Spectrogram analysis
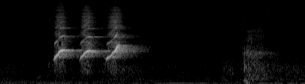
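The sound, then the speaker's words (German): Three shrill finger whistles come in quick succession, each a short, bright tone. After a pause, a single dull knock follows, with no talk. “Am Mittag, wenn die Karawane kommt, auf meinen Fingern pfeife ich dreimal.”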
